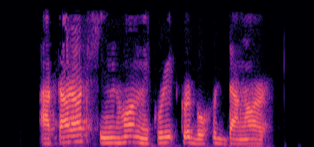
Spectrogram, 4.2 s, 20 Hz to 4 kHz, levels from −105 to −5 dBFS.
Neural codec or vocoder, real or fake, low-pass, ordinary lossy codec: codec, 16 kHz, 4.8 kbps, FACodec; fake; 3.6 kHz; AAC, 24 kbps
